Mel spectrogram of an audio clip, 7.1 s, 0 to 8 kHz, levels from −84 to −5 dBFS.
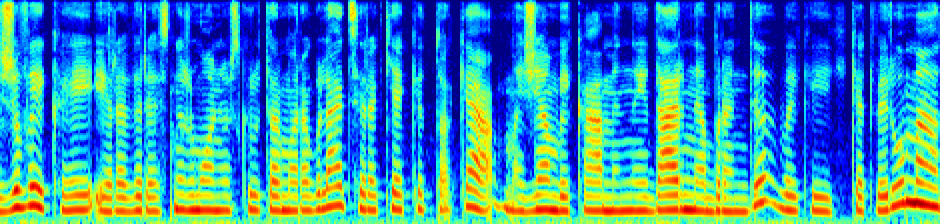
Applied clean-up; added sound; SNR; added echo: none; none; none; none.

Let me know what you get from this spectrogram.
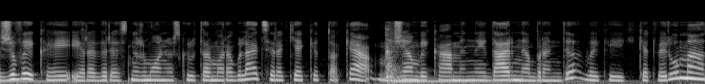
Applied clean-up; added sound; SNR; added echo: none; Bowed string instrument; 13 dB; none.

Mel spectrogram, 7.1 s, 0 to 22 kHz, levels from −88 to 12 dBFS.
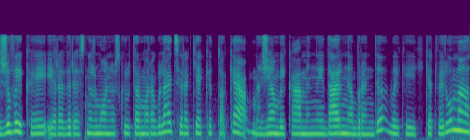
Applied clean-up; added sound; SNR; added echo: neural mask model Resemble Enhance denoiser.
